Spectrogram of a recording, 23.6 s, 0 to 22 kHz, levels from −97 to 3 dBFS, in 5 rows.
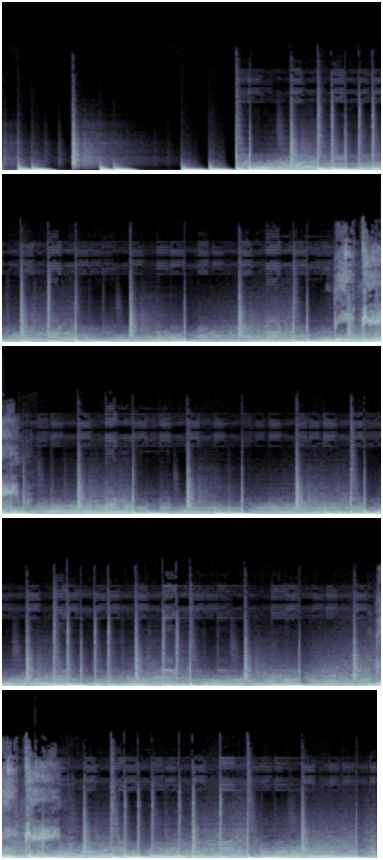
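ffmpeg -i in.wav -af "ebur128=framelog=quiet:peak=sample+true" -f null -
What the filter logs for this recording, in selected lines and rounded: Integrated loudness:
  I:         -18.0 LUFS
  Threshold: -28.1 LUFS
Loudness range:
  LRA:         2.1 LU
  Threshold: -38.1 LUFS
  LRA low:   -19.1 LUFS
  LRA high:  -17.0 LUFS
Sample peak:
  Peak:       -1.8 dBFS
True peak:
  Peak:       -1.7 dBFS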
